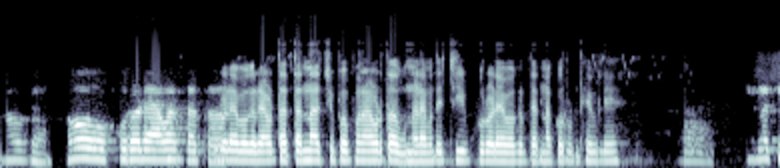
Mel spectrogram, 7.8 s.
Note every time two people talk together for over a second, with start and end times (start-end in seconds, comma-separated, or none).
none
